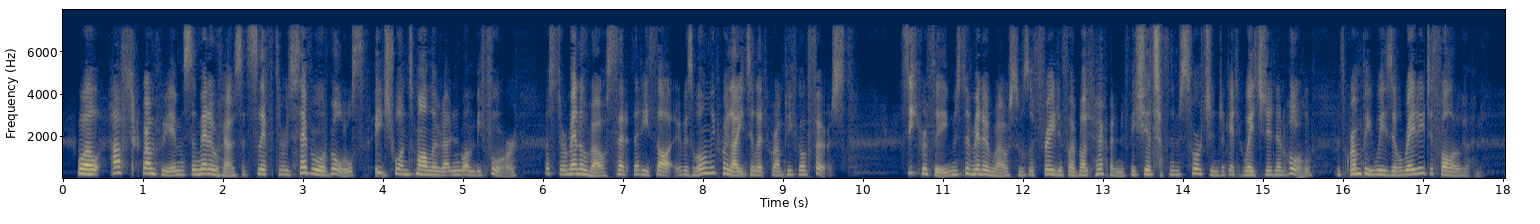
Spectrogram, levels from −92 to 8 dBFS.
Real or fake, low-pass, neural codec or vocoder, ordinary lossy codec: fake; 7.2 kHz; codec, 16 kHz in and 24 kHz out, 0.4 kbps, LongCat-Audio-Codec, four codebook decoder; MP3, 48 kbps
